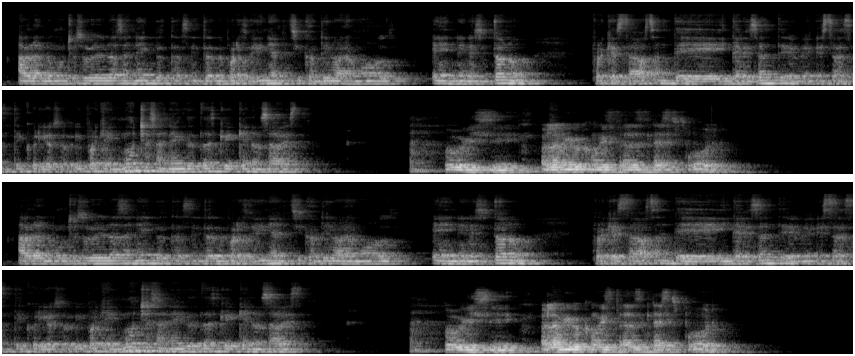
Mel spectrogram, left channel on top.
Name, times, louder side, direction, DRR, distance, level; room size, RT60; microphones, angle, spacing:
voice 1, 0.2-4.0 4.3-5.3 5.9-11.4 12.6-12.8 13.7-13.8, equal, 70° left, -1 dB, 3.4 m, -23 dB
voice 2, 12.9-13.6 13.9-15.6, right 1 dB, 50° right, -5 dB, 6.3 m, -16 dB
22.0 x 8.7 x 3.6 m, 0.67 s
head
